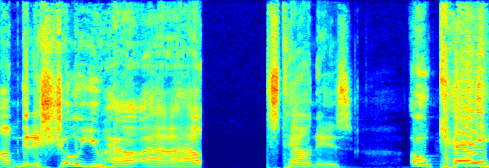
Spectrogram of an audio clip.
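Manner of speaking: loud, cartoonish anime-character voice. Mocking the way a video's speaker talks: imitating an anime character voice. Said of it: "talking like a f-, anime character".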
